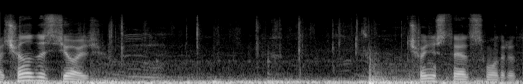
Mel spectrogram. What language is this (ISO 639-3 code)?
rus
